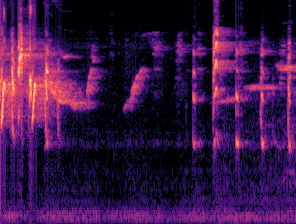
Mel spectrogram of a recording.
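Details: Flycatcher lure song to provoke other flycatchers: a loud burst of chattering notes ending in a long downslurred whistle, a short rising whistle, then several spaced sharp chirps.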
